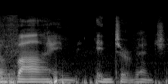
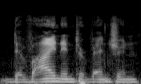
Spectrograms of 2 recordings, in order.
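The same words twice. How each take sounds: First: It is said slowly in a sultry voice. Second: It is said at a normal, plain pace.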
